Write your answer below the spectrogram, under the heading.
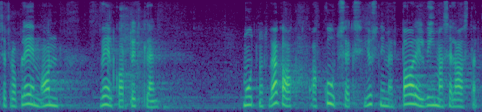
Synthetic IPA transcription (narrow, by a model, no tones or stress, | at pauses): se̞pro̞b̥le̞ːmo̞n | ve̞ːlko̞rd̪̥yt̪ˑle̞n | muːt̪ˑnud̪̥væɡ̥ɑɑkːuːt̪se̞ksjust̪nime̞lt̪̚pɑːɾilviːmɑse̞lɑːst̪ɑl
